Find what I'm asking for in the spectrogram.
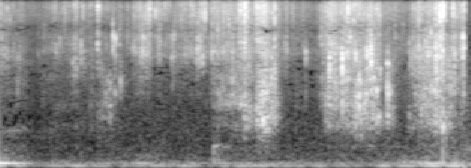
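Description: Chicken is worked by hand with gram flour, lemon juice and egg, giving soft, wet squelches and faint crunchy squishes in an irregular rhythm, quiet and close.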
